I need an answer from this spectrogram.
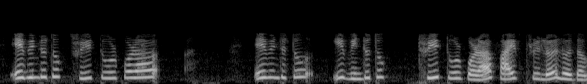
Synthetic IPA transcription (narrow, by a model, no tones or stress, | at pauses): ejbʱind̪ʱutuk̚t̪ʰɹituɹpɔɹa | ejbindʱuto | ebʱindʱut̪uk̚ | t̪ʰɹituɹpɔɹafʰajbʱt̪ʰɹilojlojzab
